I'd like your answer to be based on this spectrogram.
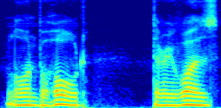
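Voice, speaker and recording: A man's voice: lowish voice, flat delivery, unhurried, gravelly, dark tone, dry recording, studio quality. A man reading a scripted first-person horror story as its narrator. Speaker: audiobook narrator. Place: voice-over with background music.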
